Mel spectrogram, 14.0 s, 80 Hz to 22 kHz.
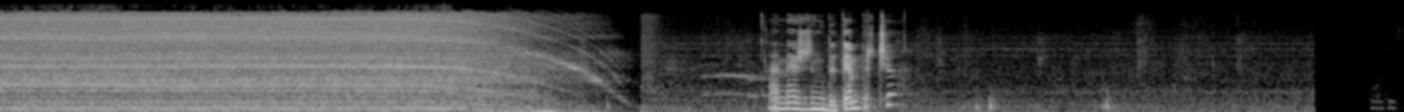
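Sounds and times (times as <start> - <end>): electric mixer running: 0.0 - 6.5.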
